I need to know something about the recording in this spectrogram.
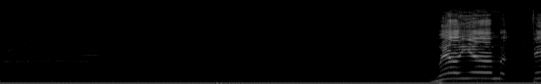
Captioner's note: people cheering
